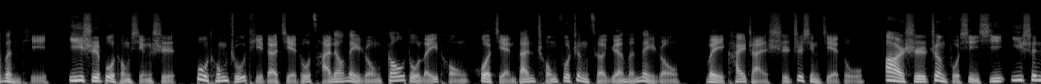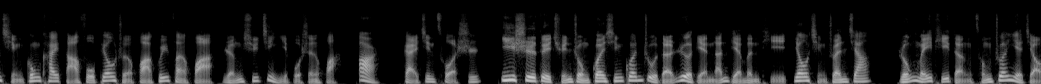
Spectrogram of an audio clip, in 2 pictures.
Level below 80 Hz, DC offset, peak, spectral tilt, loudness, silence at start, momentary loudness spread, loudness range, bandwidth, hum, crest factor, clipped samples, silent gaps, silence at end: -46 dBFS; under 0.1%; -8 dBFS; -7 dB/octave; -26 LUFS; 0 s; 10 LU; 4 LU; 12 kHz; none; 18 dB; under 0.1%; none; 0 s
